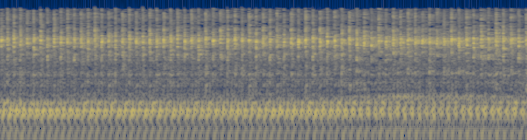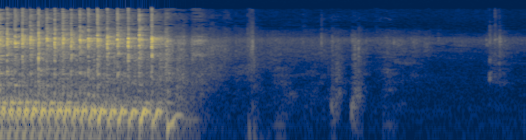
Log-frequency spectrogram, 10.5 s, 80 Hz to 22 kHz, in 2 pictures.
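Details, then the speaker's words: Citroën 2CV flat-twin after rebuild with 652cc conversion, rejetted Solex carb and new 123 ignition, running with no exhaust on a not-cold day: loud, even beat that picks up cleanly on the revs. Successful start, runs healthy. "I think we can call that success"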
